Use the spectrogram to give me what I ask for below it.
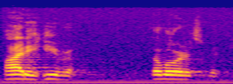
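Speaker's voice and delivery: softly blessing. Acted.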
